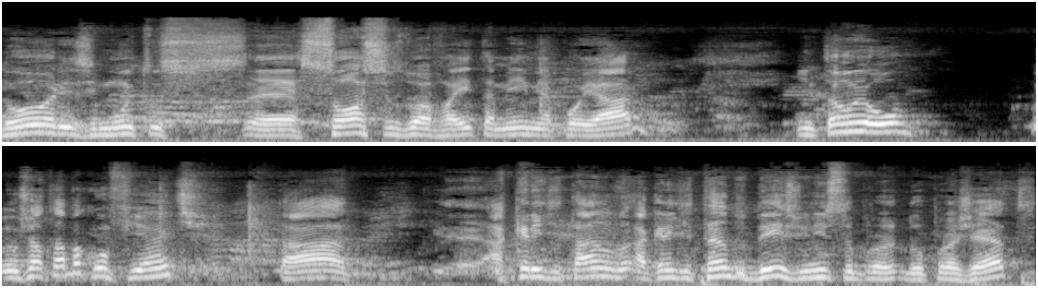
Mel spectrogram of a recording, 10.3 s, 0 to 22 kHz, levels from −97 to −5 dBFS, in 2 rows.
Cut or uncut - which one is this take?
uncut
